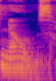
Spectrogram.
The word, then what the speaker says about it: gnome: we are making christmas gnomes do you know how to spell the word gnome it's got a g in the front so even though we don't pronounce it we don't say gnome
